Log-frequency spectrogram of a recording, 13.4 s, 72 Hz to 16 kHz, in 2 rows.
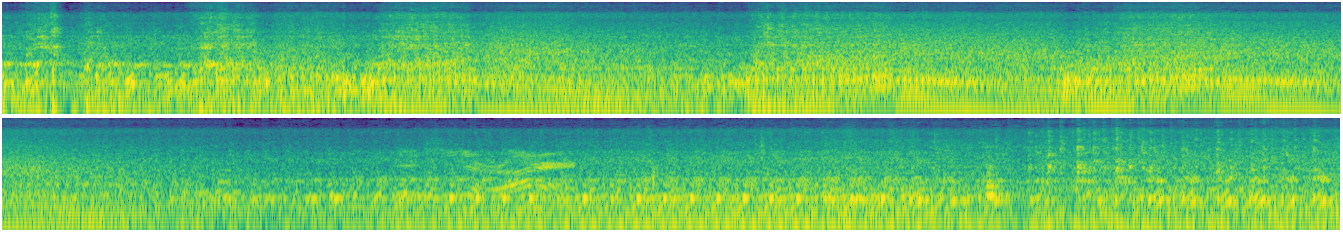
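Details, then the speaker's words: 1964 Ford F-100, revived after nine years, on a road test: the V8 pulls unevenly in second gear, stumbling under throttle. It sputters, and the accelerator pump linkage is suspected to need adjusting (unconfirmed). "runner she kind of sputters in second the sick roads are kind of worn in second too we need to uh adjust that accelerator pump linkage"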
